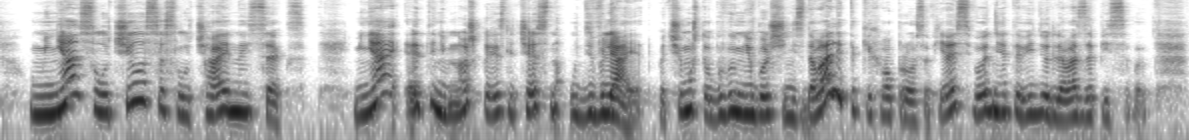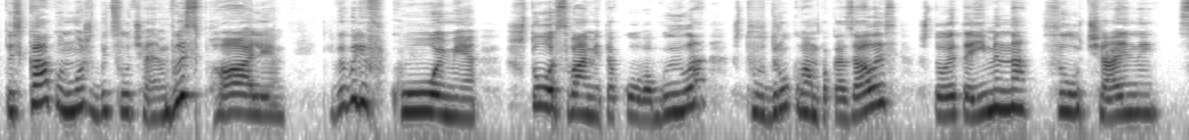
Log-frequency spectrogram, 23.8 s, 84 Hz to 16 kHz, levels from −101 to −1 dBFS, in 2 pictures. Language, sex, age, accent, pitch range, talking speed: Russian, female, 20-39, native, 210-260 Hz, 135 wpm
